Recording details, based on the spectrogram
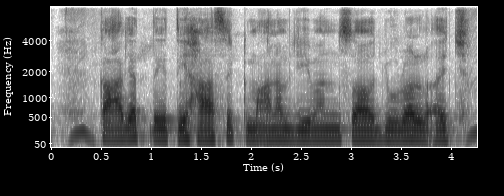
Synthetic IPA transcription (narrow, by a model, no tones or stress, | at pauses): kaɾjət̪it̪ihaːsikma̰ːnəʋd͡ʒiːʋənsə̃d͡ʒuɾələ̰jt͡ʃʰ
